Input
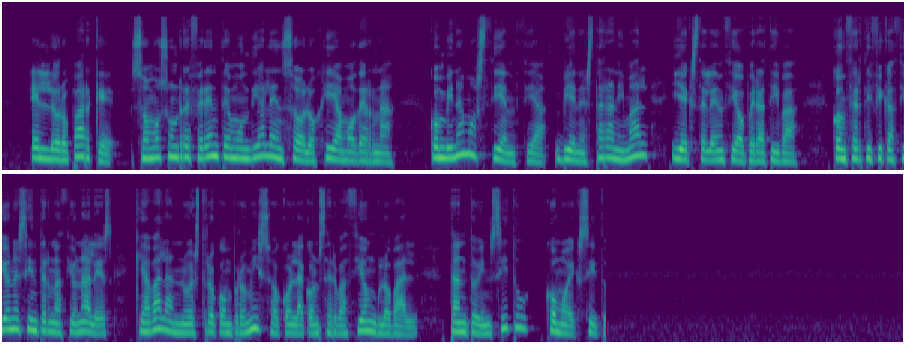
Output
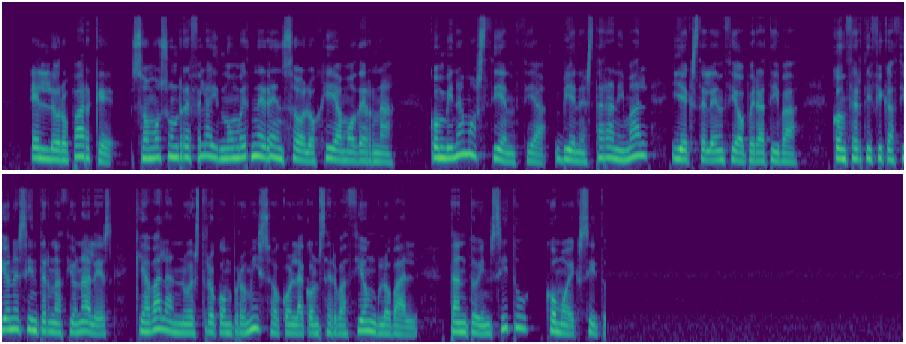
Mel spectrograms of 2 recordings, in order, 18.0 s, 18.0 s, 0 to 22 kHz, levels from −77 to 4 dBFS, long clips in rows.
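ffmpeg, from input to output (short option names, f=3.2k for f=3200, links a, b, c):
-filter_complex "[0:a]asplit=3[a][b][c];[a]atrim=end=1.982[d];[b]atrim=start=1.978:end=2.672,asetpts=PTS-STARTPTS,areverse[e];[c]atrim=start=2.668[f];[d][e]acrossfade=d=0.004:c1=hsin:c2=hsin[g];[g][f]acrossfade=d=0.004:c1=hsin:c2=hsin"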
